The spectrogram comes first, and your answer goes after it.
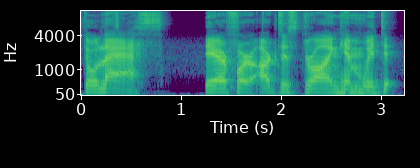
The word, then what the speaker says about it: Stolas: hell I heard that stus name is pronounced stolas therefore artist drawing him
